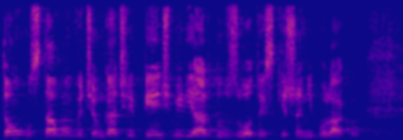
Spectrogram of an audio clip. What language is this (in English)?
Polish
